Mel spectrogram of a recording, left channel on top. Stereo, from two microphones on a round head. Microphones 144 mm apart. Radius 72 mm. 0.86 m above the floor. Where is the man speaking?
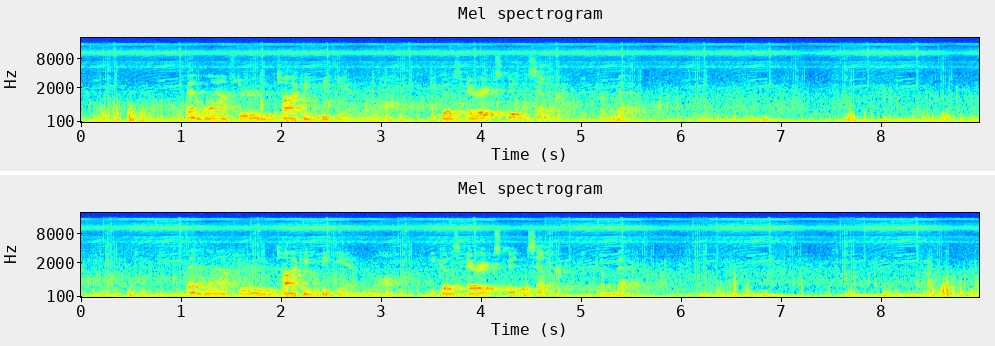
30° left (ahead or behind), 1.0 m; by 5.6 s 75° right (ahead or behind), 2.5 m.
